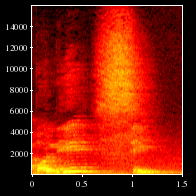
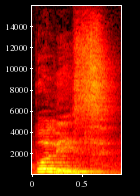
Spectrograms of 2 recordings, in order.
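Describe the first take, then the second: First: An extra vowel syllable is added at the end. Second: The word ends cleanly on a consonant sound. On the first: The speaker calls it wrong. "Ele fala police" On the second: The speaker calls it right. "a pronúncia correta é police"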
